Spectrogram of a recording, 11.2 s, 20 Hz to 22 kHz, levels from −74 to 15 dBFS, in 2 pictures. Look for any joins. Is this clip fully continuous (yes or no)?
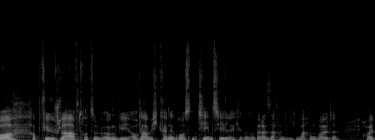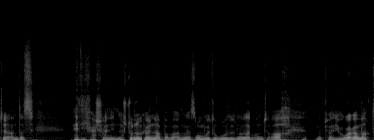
no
